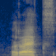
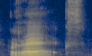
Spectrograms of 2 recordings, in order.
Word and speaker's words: rēks: Also, remember to pronounce the e in rex twice as long as normal. Not rex, but rex.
